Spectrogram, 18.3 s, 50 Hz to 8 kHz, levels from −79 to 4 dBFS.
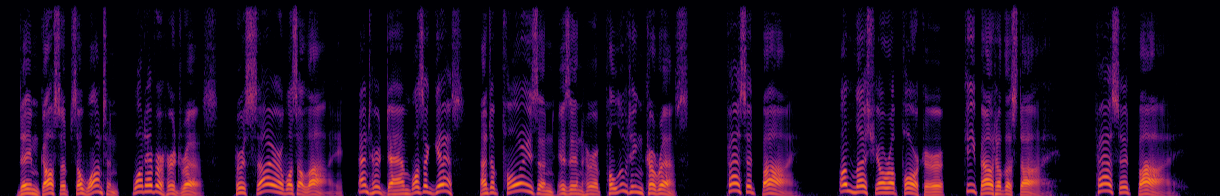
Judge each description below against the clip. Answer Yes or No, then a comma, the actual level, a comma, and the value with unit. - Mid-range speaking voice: Yes, medium, 180 Hz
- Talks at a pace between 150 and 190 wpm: No, slow, 135 wpm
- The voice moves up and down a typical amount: No, wide, 6.9 semitones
